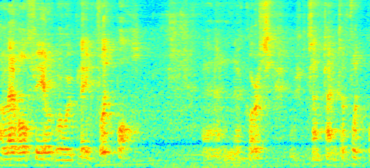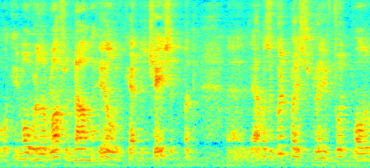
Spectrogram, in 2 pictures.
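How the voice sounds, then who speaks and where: Speaking Finnish-American-accented English, with Finnish as his mother tongue, this elderly US man hesitantly recalls the past for an oral history, restarting often and using many fillers. His creaky voice sits fairly low, and the home recording is noisy, distant and roomy.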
